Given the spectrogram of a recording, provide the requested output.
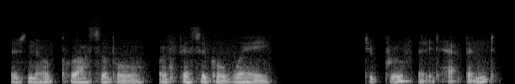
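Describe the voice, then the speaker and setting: Soft-spoken and somewhat breathy, a man talks at a fairly low pitch in a dark, mellow tone with fairly even intonation. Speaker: video blogger. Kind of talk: casual monologue. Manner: soft-spoken, keeping voice down; hesitant, with fillers.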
